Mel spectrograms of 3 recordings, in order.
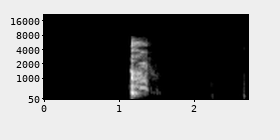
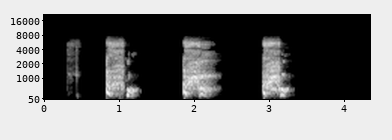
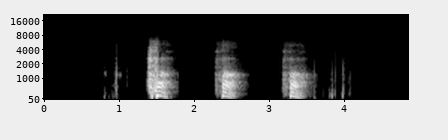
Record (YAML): cough_length: 2.7 s
cough_amplitude: 28268
cough_signal_mean_std_ratio: 0.18
three_cough_length: 4.4 s
three_cough_amplitude: 31248
three_cough_signal_mean_std_ratio: 0.42
exhalation_length: 4.9 s
exhalation_amplitude: 27679
exhalation_signal_mean_std_ratio: 0.29
survey_phase: beta (2021-08-13 to 2022-03-07)
age: 65+
gender: Male
wearing_mask: 'No'
symptom_none: true
smoker_status: Ex-smoker
respiratory_condition_asthma: false
respiratory_condition_other: false
recruitment_source: REACT
submission_delay: 0 days
covid_test_result: Negative
covid_test_method: RT-qPCR
influenza_a_test_result: Negative
influenza_b_test_result: Negative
